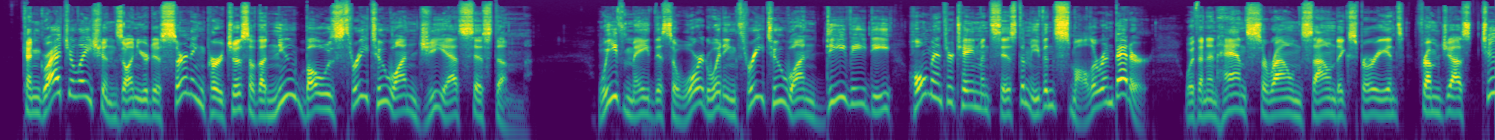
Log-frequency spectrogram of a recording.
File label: english american training e-learning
